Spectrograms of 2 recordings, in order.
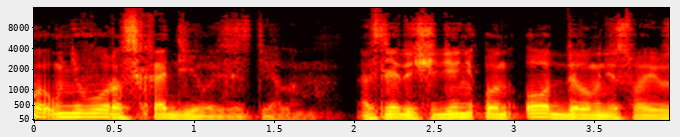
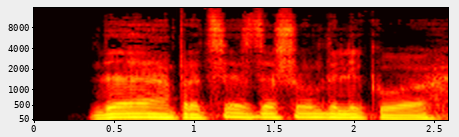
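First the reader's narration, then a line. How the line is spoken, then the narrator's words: Sighing. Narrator (Russian): вздохнул Ренат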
